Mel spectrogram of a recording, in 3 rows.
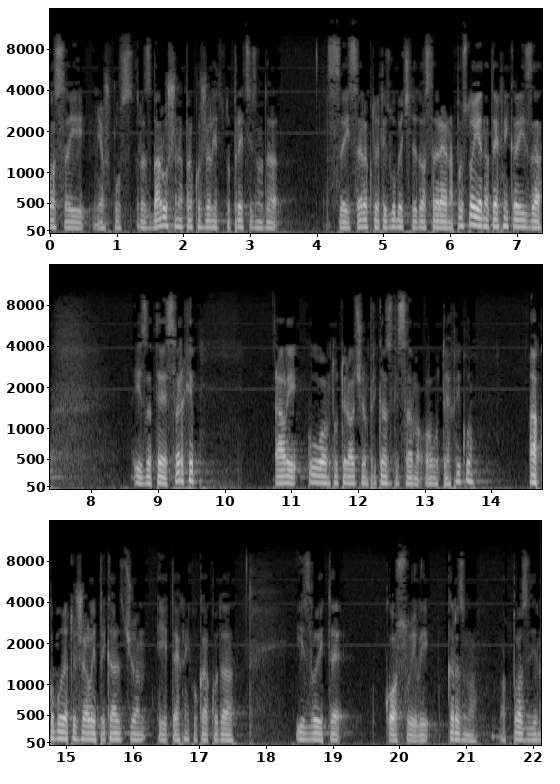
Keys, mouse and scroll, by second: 1.0 click, 2.2 click, 3.3 click, 4.6-5.6 middle drag, 7.1 click, 8.8 click, 11.0 click, 12.0 click, 12.9 click, 14.4 click, 16.6 click, 18.1 click, 20.0 click.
